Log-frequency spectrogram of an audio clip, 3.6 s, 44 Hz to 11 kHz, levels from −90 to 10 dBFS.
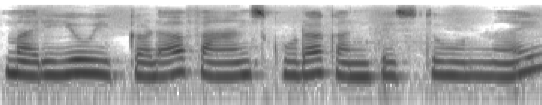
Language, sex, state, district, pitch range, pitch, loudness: Telugu, female, Andhra Pradesh, Sri Satya Sai, 210-230 Hz, 220 Hz, -21 LUFS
